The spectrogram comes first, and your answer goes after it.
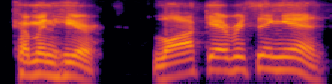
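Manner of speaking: ordinary talk, nothing marked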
